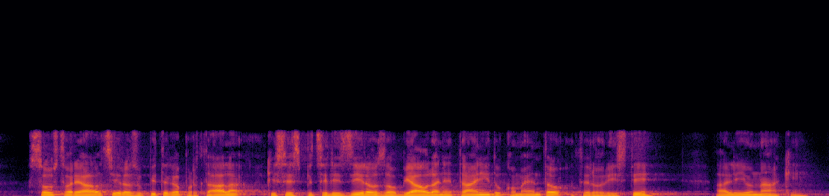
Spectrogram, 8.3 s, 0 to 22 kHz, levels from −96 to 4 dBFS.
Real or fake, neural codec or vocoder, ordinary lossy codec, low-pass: fake; codec, 16 kHz, 8 kbps, FunCodec, trained on Chinese and English, 25 frames a second; none; 7.2 kHz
